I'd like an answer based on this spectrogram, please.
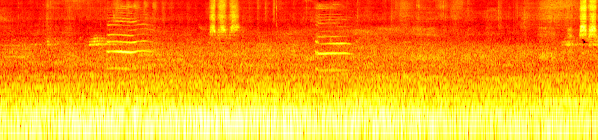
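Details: Tabby stray cat waiting for food in a park, giving two thin, high meows about three seconds apart over a steady low rumble of traffic and wind.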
